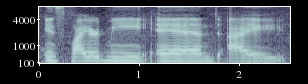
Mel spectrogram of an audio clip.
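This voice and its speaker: Young woman from Bulgaria, interview guest, middle pitch, easygoing and chatty, soft music behind. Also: extremely slow, poor audio. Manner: relaxed, chatty, laughs easily, trails off. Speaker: guest singer-songwriter. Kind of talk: casual interview chat.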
